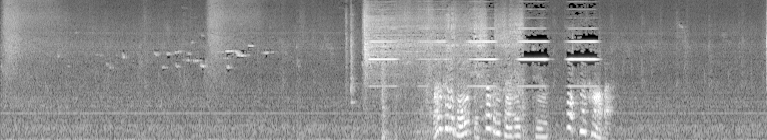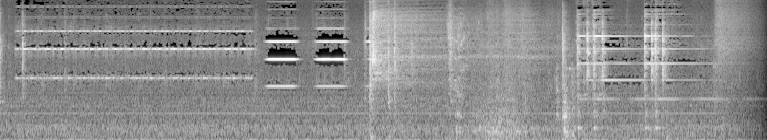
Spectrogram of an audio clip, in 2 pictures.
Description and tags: Train Service to Portsmouth
The doors of a train opening and closing at a station.
Train, Travel, Announcement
